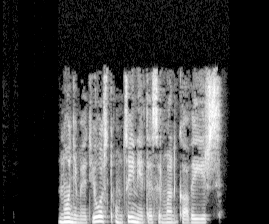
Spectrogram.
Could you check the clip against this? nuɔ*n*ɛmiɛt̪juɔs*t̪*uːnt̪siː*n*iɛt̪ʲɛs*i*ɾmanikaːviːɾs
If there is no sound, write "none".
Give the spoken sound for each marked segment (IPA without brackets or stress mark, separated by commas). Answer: ɲ, t̪, n, a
